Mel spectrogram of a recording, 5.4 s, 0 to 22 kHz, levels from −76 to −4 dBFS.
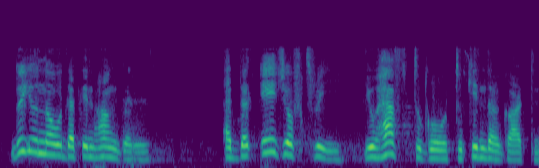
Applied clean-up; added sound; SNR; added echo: neural separator model SepFormer DNS4.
